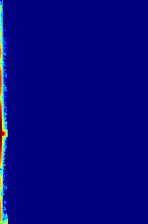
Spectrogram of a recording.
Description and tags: percussion sound in Dminor scale,...
itz my first try to contribute, hope itz alright :)
africa, instrument, percussion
